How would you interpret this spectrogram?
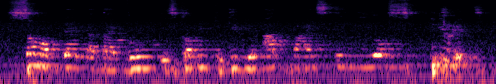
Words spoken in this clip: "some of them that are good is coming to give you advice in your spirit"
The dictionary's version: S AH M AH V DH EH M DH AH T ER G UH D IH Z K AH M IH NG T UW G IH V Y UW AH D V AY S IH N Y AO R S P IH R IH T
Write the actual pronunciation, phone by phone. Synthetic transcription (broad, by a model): S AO M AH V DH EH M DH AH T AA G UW IH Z K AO M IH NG T UW G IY V Y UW AH D V AY S IH N Y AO S P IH R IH T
